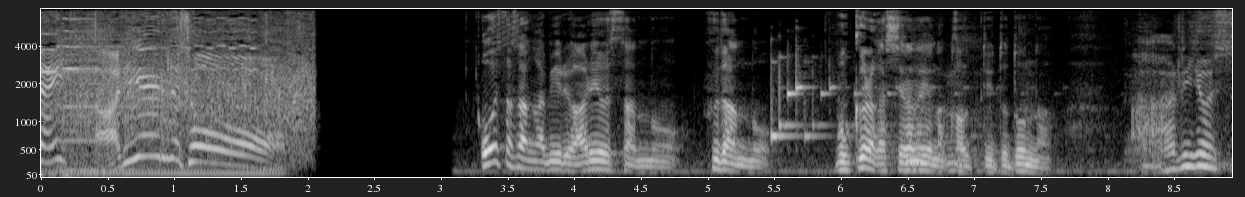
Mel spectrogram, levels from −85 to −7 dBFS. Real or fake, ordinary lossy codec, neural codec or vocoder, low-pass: real; none; none; none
